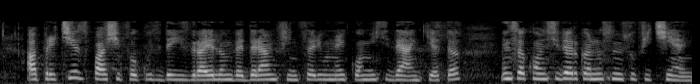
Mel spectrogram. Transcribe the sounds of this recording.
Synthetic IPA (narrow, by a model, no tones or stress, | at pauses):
apɾe̞t͡ʃie̞zpaʃifəkut̪sʲd̪e̞israe̞lɨnve̞d̪e̞ɾeaɨnfiːnt̪səɾiune̞jko̞misijd̪e̞aŋkʲe̞t̪ə | ɨnsəko̞nsid̪e̞rkənusunt̪sufit͡ʃie̞nʲ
